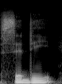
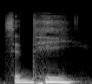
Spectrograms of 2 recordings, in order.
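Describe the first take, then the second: First: The dh is said without extra breath. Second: The dh is said with an extra breath. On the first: The speaker calls it wrong. "Instead of siddhi" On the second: The speaker calls it right. "we just use an extra extra breath, make it breathy there"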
